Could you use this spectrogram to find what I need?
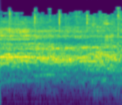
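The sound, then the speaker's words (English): A crowd of campus students cheers and whoops loudly and steadily during a lesson, a dense wall of shouting with no pauses throughout. “Now, I heard the campus students can bring some hype into a lesson, and sometimes...”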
